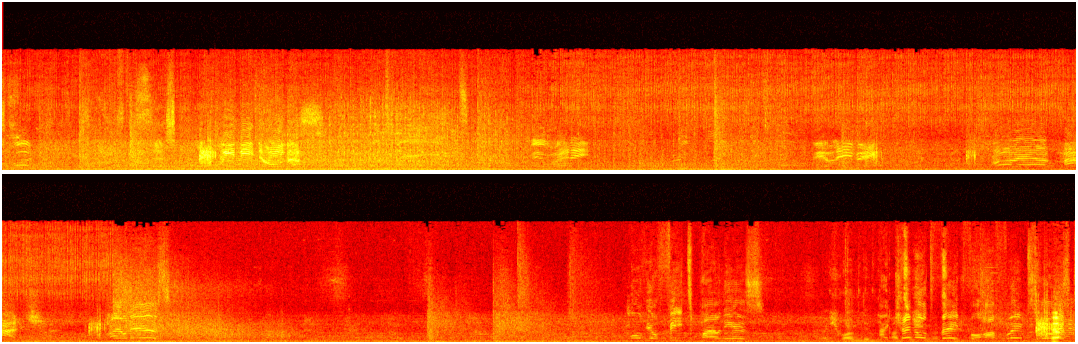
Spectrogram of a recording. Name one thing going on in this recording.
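Machine guns fire in short bursts.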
